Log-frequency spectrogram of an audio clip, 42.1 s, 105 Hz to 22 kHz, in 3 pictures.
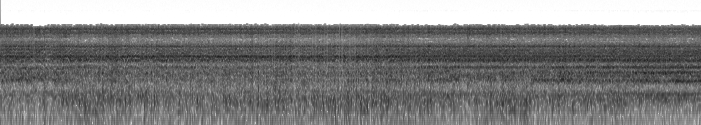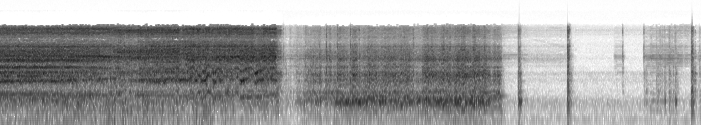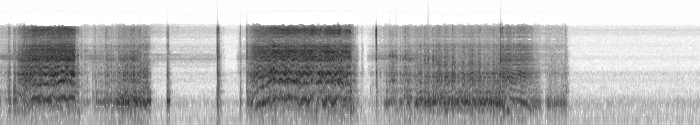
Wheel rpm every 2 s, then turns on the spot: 100, 100, 100, 100, 100, 100, 90, 100, 100, 70, 30, 30, 0, 0, 40, 0, 40, 40, 10, 10, 0.
20-24 28-30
